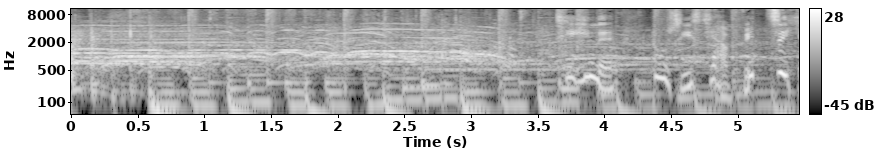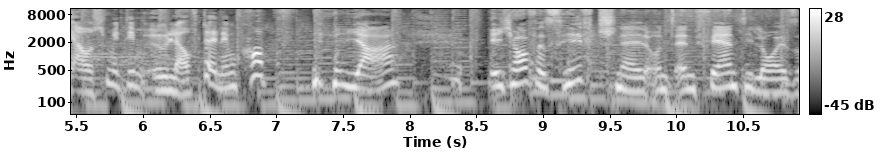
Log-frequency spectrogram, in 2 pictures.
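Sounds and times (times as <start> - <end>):
applause: 0.0 - 6.9
cheering: 0.0 - 7.0
speech: 3.7 - 10.9.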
